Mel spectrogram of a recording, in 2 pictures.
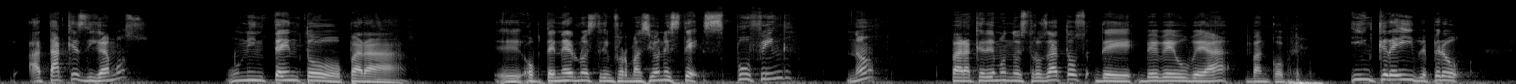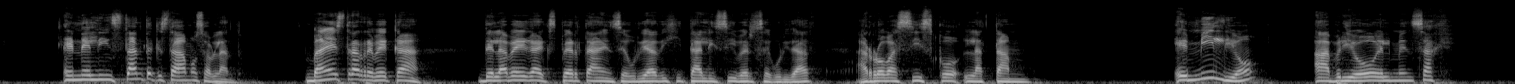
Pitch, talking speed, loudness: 150 Hz, 90 wpm, -25 LUFS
